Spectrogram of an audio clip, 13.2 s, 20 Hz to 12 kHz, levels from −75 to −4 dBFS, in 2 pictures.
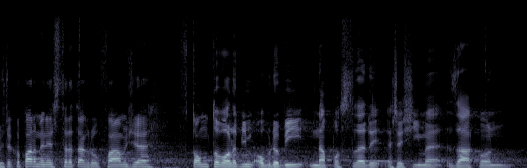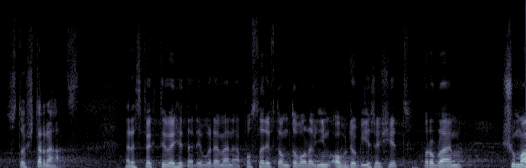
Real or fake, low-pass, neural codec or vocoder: real; 10.8 kHz; none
